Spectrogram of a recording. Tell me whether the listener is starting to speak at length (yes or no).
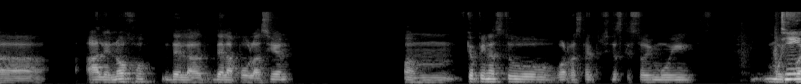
yes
